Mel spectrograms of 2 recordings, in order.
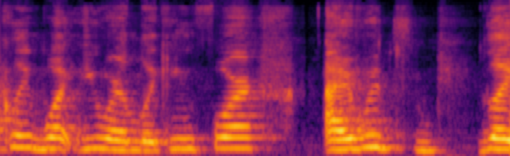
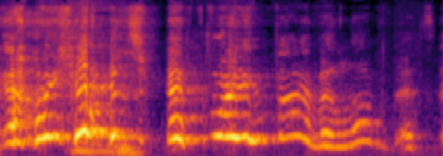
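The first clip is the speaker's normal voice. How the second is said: squeaky, giggly fake enthusiasm; high laughing mock delight; 11 semitones higher, 4 dB louder than usual. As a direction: gush through laughter. Mocking someone's delight, laughing.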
